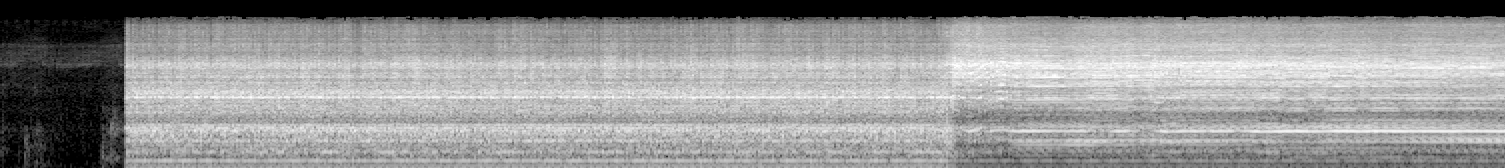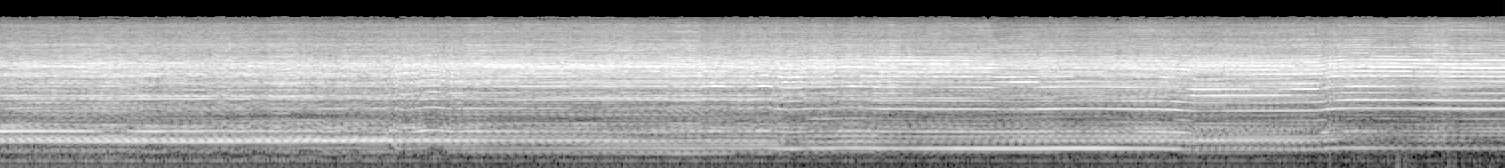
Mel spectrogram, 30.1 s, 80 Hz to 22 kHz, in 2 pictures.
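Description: Hydraulic multi-cutter with a 400 mm diamond-coated blade starting suddenly about a second in and running with a steady low hum. From about ten seconds in the blade grinds through a steel-reinforced flexible hose, a loud harsh sound with high tones that waver and shift.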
